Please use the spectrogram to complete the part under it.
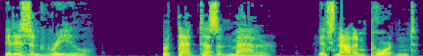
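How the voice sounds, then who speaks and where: A man's voice: fairly low pitch, big pitch swings, unhurried, creaky, breathy edge, no room sound, muffled recording, voice pushed down, exaggerated voice. A man doing a weary, defiant hero. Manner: quiet, tired, stubborn replies. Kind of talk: audiobook character voice.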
